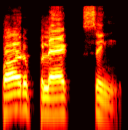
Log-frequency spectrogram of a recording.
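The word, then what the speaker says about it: perplexing: audio book में एंड the next word is परप्लेक्सिंग पर पलेक सिंग परप्लेक्सिंग स्पेलिंग इ पी ई आर पी एल ई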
